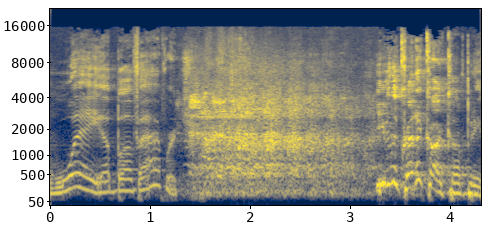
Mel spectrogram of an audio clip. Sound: audience laughing

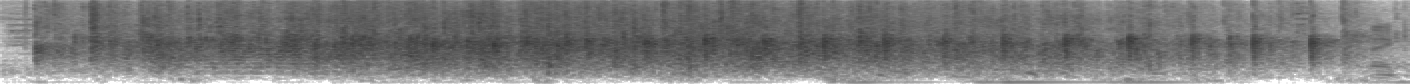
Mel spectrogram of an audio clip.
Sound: applause

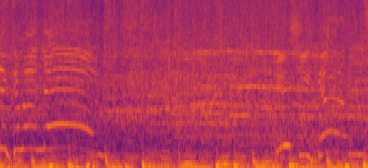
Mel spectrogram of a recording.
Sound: cheers and applause

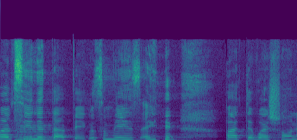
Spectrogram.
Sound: laughing

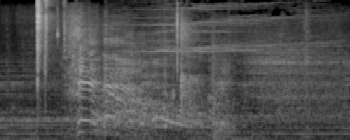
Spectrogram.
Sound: click; inmates cheer

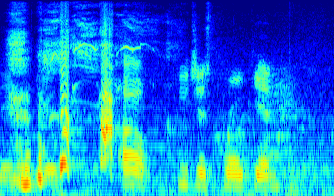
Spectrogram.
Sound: laughs

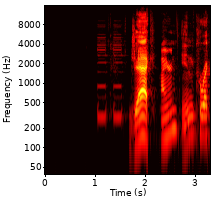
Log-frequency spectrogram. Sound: buzzer buzzes

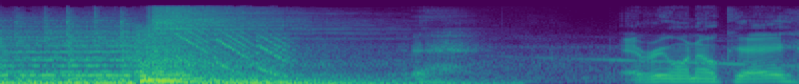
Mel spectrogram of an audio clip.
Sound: explosions, lasers and stuff; power down sound

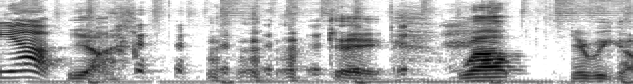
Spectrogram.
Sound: laughter

